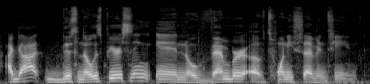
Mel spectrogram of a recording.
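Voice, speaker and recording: A man's voice: mid-range voice, moderate pace. A young man, chatting casually as a panel guest in a college TV studio, slangy and full of fillers. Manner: slangy, filler-heavy, animated storytelling. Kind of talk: casual chat.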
